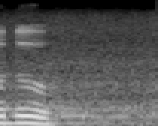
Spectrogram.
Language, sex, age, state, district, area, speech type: Maithili, male, 18-30, Bihar, Purnia, urban, read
